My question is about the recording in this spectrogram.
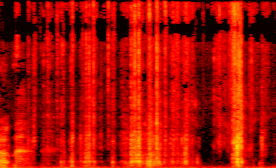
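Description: Hands handling sleeved trading cards and plastic top loaders in a cardboard storage box: soft rustling and light plastic clicks, with a sharper click about three and a half seconds in.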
